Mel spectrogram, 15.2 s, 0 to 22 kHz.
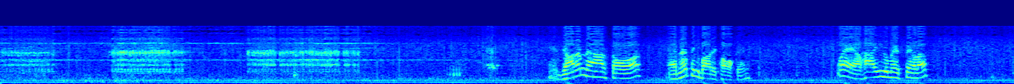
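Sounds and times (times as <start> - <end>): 
old-fashioned telephone bell ringing: 0.0 - 7.6
constant low hum: 0.0 - 15.2
speech: 8.4 - 11.4, 12.6 - 14.0.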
